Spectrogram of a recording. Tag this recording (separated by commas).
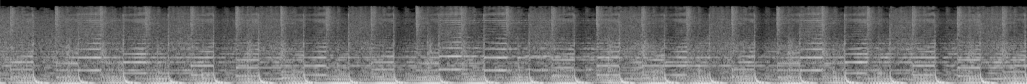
Sampler, Music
